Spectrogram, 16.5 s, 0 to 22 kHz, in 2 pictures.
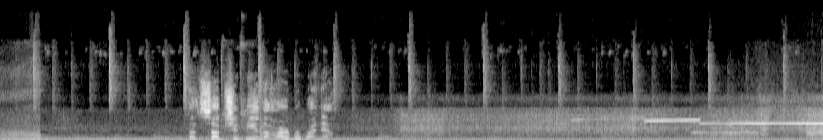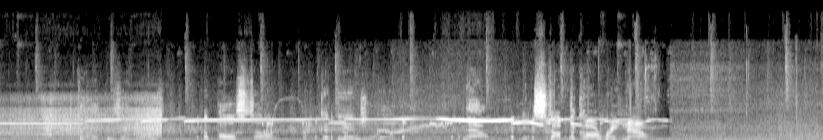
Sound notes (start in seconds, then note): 6.5 alarm; 12.4 alarm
